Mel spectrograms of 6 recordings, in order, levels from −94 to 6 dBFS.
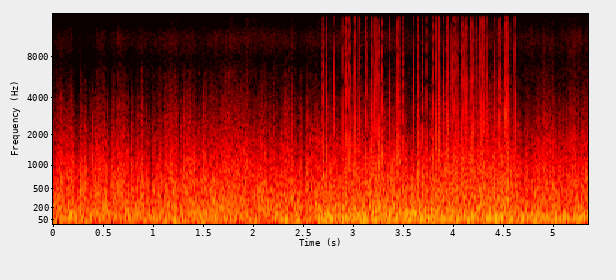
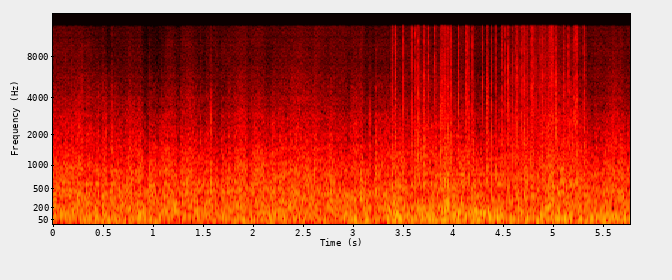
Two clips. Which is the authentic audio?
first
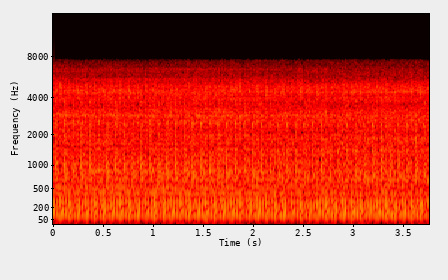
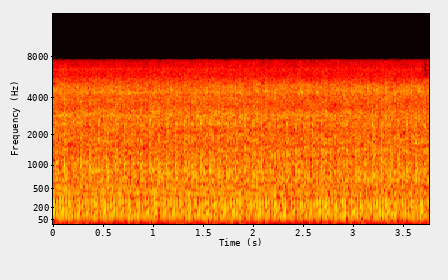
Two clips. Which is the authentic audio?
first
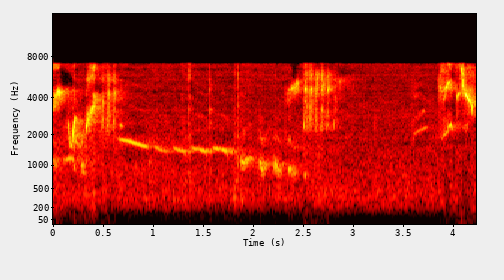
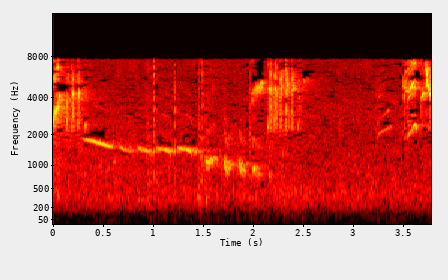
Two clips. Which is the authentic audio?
second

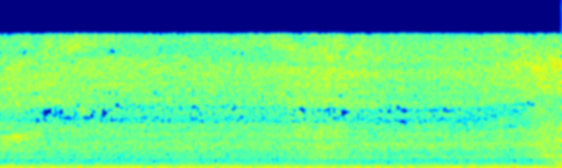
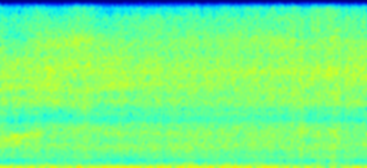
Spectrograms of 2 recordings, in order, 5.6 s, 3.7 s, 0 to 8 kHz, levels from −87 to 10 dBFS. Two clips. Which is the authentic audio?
first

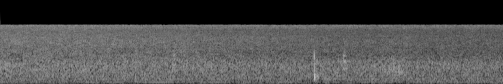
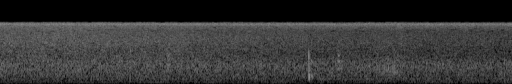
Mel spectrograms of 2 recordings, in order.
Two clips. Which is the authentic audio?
second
